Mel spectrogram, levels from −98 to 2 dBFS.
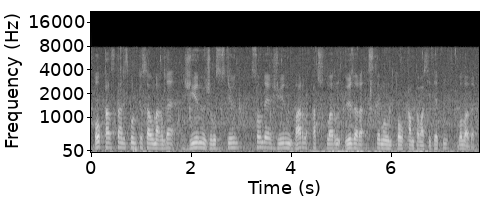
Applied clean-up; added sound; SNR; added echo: none; Rain; 9 dB; none.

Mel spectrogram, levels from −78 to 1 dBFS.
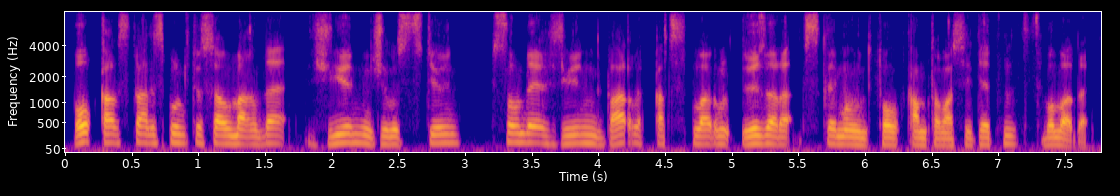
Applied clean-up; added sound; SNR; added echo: neural diffusion model UNIVERSE++.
